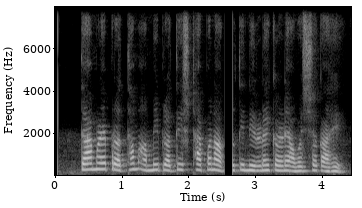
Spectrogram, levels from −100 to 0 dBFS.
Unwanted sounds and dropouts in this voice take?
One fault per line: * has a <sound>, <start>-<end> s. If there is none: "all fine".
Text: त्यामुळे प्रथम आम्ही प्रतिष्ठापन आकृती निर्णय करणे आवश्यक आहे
* has a dropout, 2.5-2.7 s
